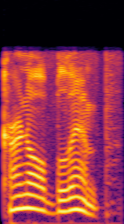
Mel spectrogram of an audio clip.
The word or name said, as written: Colonel Blimp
